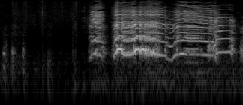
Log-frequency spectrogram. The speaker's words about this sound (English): El pollo negro como esa en Asia es como la medicina.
